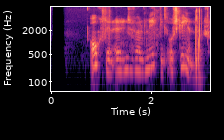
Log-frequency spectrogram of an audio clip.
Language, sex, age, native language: Icelandic, male, 18-19, Icelandic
